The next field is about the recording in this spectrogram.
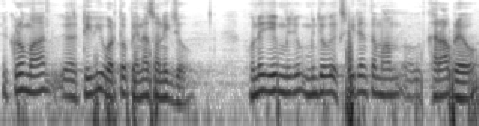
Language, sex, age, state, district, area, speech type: Sindhi, male, 60+, Delhi, South Delhi, urban, spontaneous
